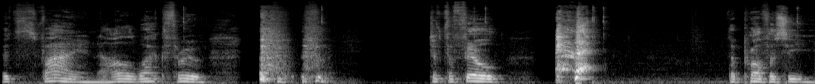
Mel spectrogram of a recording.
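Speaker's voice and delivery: lightly voiced spirit forcing words through coughs; spirit coughing through. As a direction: push the prophecy out between coughs. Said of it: "spice stuck in my throat".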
